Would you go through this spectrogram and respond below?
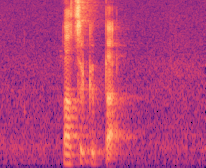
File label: "Hnatsɨkɨta" piojo, Ishir Chamacoco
